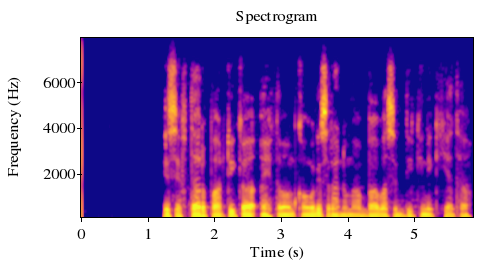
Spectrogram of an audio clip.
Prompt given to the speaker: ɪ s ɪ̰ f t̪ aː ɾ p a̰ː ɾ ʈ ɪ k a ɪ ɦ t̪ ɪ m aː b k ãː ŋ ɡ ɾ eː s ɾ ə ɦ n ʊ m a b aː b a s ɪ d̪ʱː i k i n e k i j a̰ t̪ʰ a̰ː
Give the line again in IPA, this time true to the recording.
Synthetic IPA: ɪ s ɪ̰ f t̪ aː ɾ p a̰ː ɾ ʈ i k a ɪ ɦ t̪ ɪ m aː m k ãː ŋ ɡ ɾ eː s ɾ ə ɦ n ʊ m a b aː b a s ɪ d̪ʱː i k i n e k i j a̰ t̪ʰ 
